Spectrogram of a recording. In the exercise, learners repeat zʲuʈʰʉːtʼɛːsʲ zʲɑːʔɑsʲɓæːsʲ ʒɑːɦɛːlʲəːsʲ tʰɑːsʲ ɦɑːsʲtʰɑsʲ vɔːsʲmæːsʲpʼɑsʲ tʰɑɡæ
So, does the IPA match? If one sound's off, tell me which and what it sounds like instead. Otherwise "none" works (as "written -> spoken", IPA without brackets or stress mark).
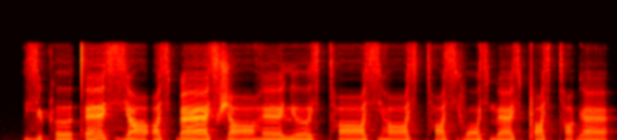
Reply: ʉː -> əː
